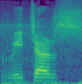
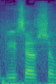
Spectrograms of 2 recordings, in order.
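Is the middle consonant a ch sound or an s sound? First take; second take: ch sound; s sound. First: The middle consonant is a ch sound. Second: The middle consonant is an s sound. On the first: The speaker calls it wrong. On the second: The speaker calls it right.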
